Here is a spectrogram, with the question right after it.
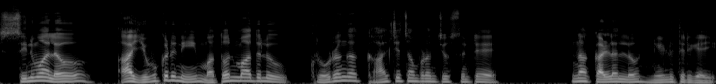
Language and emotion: Telugu, sad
